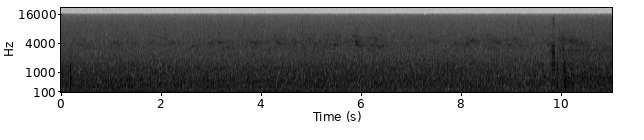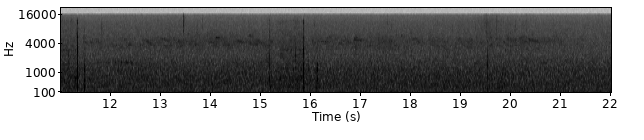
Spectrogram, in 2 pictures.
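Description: Faint, high twittering of small finches over a low background hiss, with a few sharp clicks around the middle.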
